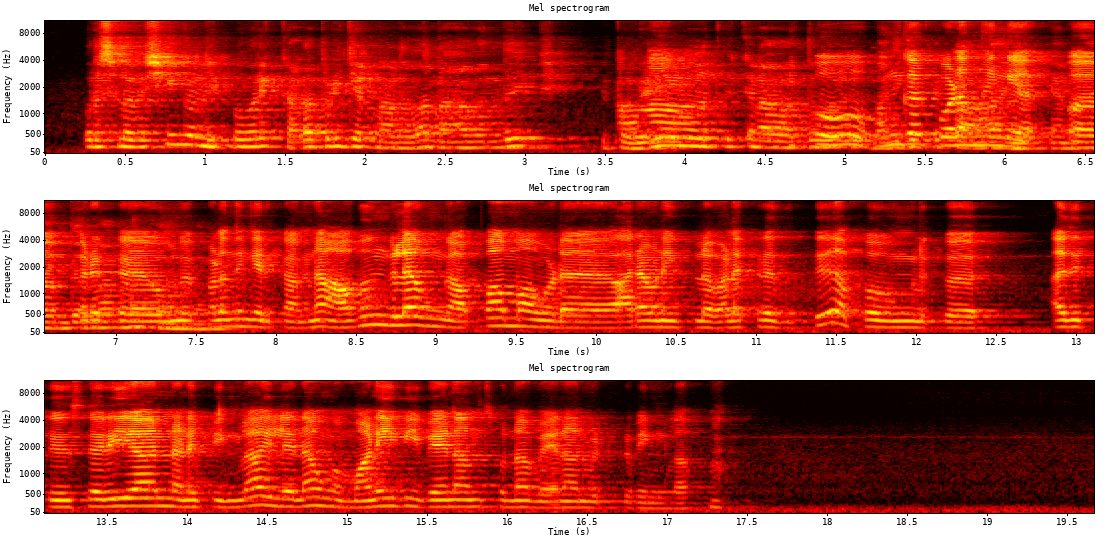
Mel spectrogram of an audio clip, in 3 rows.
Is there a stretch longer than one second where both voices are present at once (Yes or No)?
Yes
